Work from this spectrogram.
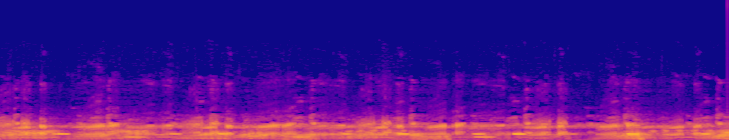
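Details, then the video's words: A chorus of frogs croaking together, rapid overlapping croaks and short tonal notes rising and falling in loudness, a continuous wall of calling. "FROGS CROAKING"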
